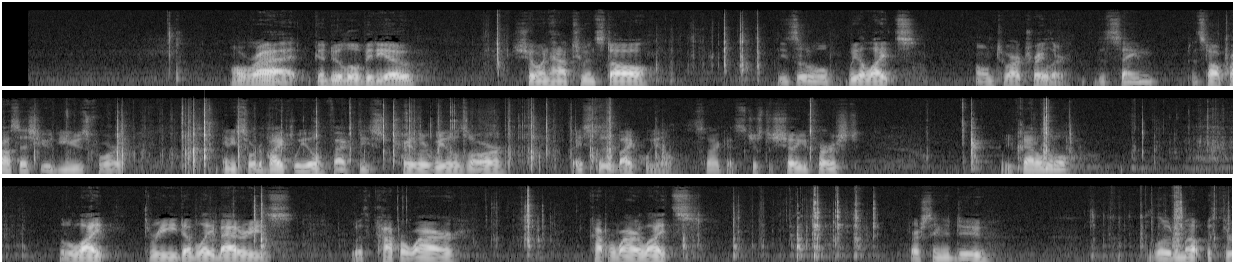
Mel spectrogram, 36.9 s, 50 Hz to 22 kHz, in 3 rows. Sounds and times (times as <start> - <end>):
Speech: 2.3 - 4.2, 5.1 - 6.6, 7.8 - 13.6, 14.5 - 17.4, 18.0 - 20.9, 22.3 - 23.1, 25.2 - 29.3, 30.5 - 31.6, 33.7 - 34.6, 36.1 - 36.9.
